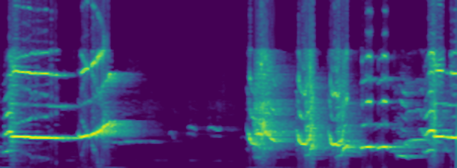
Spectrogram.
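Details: Fighting-mode Oriental magpie-robin giving its full repertoire as a lure: a long clear whistle rising at its end, a pause, then a loud burst of chattering, sliding notes.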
